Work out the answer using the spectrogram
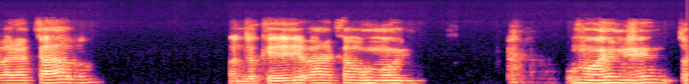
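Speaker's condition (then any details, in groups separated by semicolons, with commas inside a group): Cerebral palsy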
